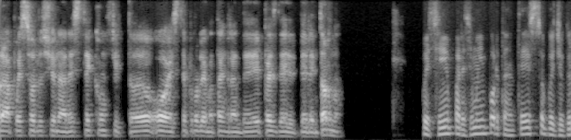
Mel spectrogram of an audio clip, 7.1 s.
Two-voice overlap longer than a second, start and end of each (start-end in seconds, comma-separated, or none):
none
